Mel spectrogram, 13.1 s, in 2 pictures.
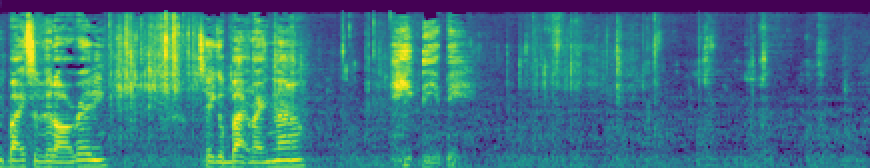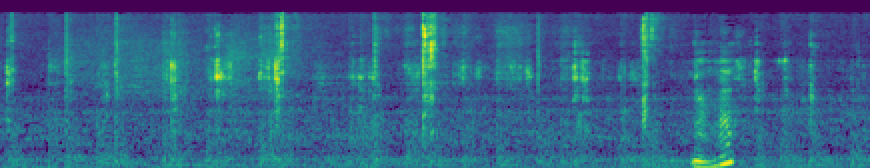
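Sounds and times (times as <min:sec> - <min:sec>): low hum: 0:00.0 - 0:13.0
person chewing: 0:03.8 - 0:13.0.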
